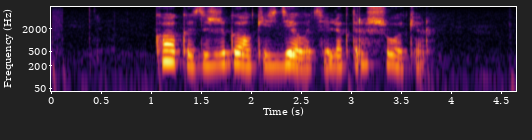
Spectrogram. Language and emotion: Russian, neutral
